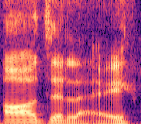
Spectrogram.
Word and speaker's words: Ardales: part of the job I can in fact confidently tell you it is pronounced adelay and it is located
